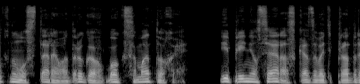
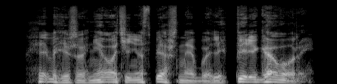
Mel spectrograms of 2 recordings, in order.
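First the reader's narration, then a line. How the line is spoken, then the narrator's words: Loud laughter, dog. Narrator (Russian): расхохотался пес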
